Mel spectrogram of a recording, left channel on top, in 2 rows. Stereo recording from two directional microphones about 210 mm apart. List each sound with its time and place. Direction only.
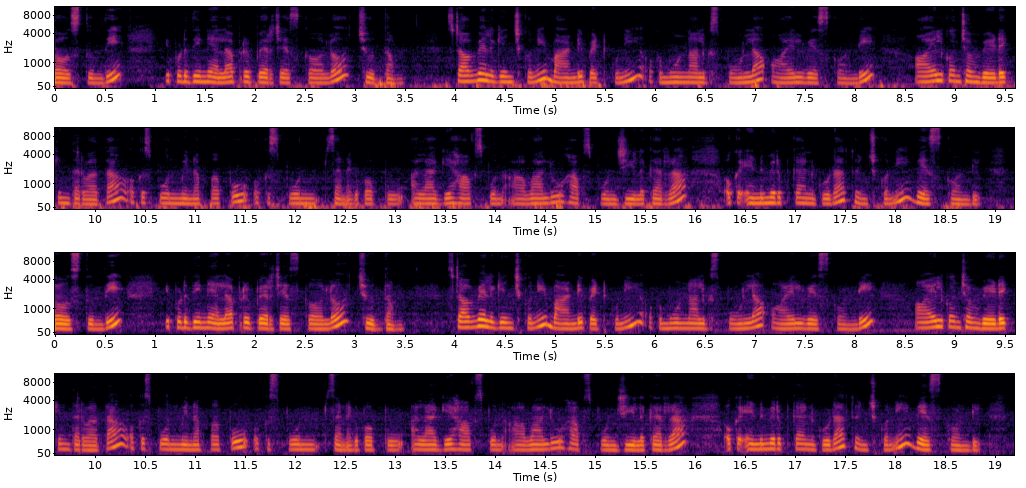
0.0 s speech: 5° left (ahead or behind)
12.4 s speech: 5° left (ahead or behind)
